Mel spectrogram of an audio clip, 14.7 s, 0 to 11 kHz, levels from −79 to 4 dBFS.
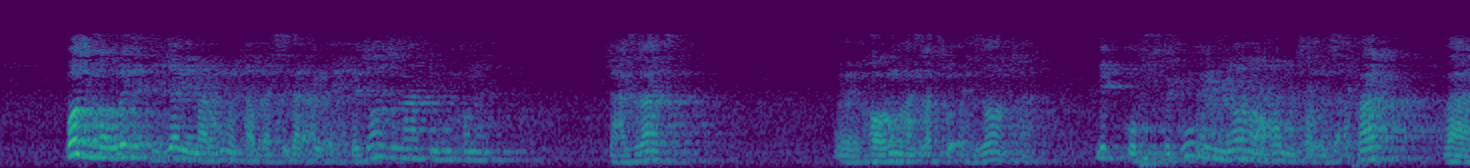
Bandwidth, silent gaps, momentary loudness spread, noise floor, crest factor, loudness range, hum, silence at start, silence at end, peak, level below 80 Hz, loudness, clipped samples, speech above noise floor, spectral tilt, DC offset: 5.8 kHz; none; 17 LU; -61 dBFS; 26 dB; 10 LU; none; 0.05 s; 0 s; -10 dBFS; -70 dBFS; -37 LUFS; under 0.1%; 25 dB; -5 dB/octave; under 0.1%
